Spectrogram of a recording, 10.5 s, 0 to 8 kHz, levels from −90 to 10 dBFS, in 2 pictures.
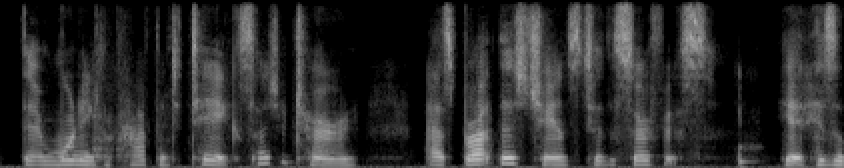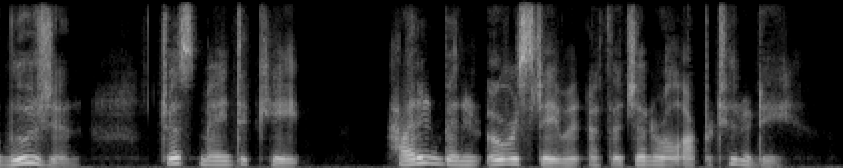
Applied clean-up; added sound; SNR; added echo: neural diffusion model UNIVERSE++.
